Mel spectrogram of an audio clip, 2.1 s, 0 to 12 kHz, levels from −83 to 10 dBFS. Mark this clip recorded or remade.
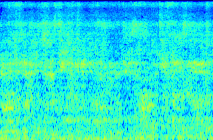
remade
